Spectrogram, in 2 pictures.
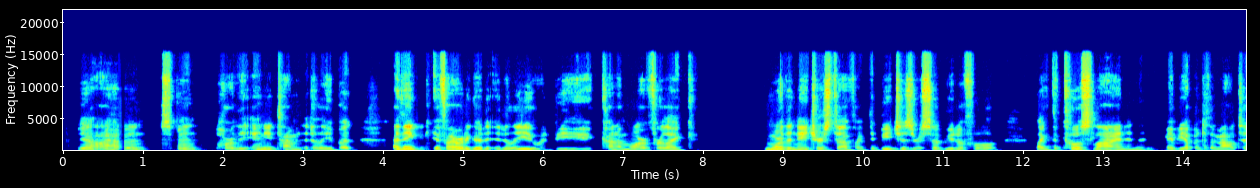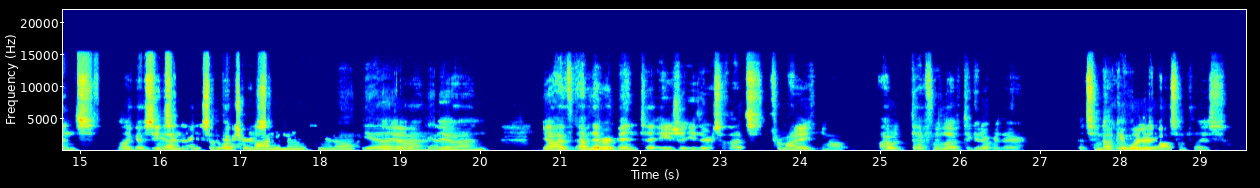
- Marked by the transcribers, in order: none
- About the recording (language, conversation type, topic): English, unstructured, Which cultural moments—festivals, meals, or everyday customs—reshaped how you see a place, and why?
- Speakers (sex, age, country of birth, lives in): male, 30-34, United States, United States; male, 30-34, United States, United States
